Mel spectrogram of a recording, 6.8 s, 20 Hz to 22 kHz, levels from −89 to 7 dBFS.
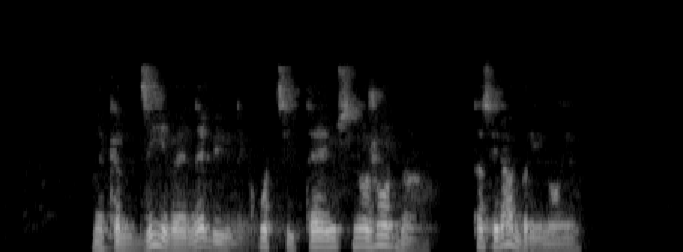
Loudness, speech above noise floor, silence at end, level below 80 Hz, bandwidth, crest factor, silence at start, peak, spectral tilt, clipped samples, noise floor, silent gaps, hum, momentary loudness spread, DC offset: -31 LUFS; 57 dB; 1.05 s; -66 dBFS; 7.6 kHz; 20 dB; 0.95 s; -12 dBFS; -7 dB/octave; under 0.1%; -87 dBFS; none; none; 14 LU; under 0.1%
